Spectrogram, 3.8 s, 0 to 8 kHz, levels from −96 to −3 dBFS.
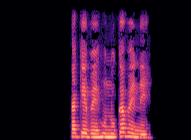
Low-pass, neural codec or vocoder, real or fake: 7.2 kHz; none; real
